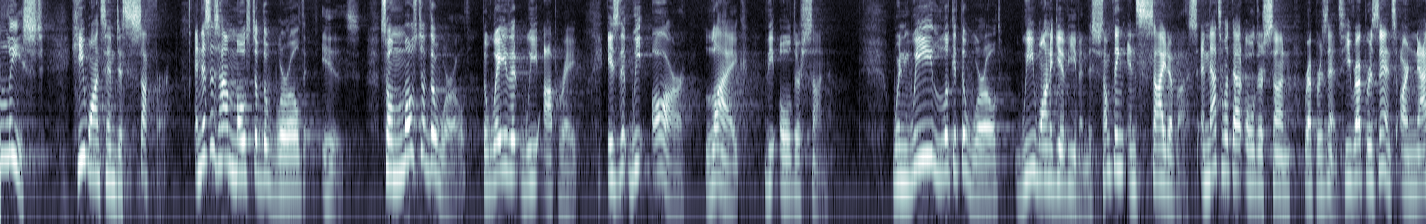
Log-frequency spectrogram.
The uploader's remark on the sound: during the 10:30 AM service on Sunday March 29, 2020, at First Presbyterian Church of Arlington Heights, Illinois.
